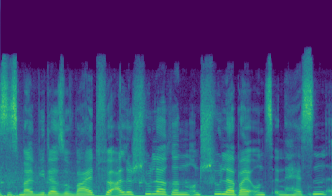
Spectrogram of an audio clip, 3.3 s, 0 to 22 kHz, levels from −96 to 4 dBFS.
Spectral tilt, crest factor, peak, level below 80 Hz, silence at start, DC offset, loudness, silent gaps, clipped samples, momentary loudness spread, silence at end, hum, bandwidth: -4 dB/octave; 16 dB; -4 dBFS; -30 dBFS; 0 s; under 0.1%; -20 LUFS; none; under 0.1%; 5 LU; 0 s; none; 16 kHz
